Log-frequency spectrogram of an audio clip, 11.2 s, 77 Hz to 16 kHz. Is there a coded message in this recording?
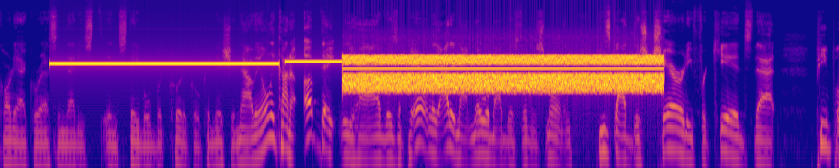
Yes: dial-up modem handshake (low-speed, two carriers) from 0.7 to 8.9 s, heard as two whistles, then hiss, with speech in English.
